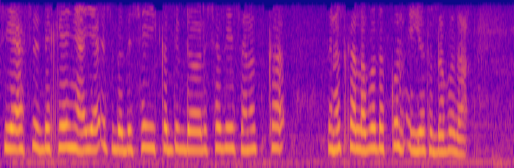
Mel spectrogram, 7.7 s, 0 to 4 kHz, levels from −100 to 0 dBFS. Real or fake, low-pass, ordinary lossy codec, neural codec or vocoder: real; 3.6 kHz; MP3, 32 kbps; none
